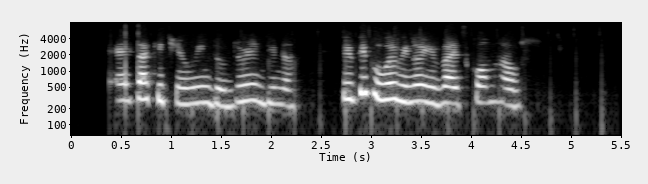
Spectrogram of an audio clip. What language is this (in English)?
Nigerian Pidgin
